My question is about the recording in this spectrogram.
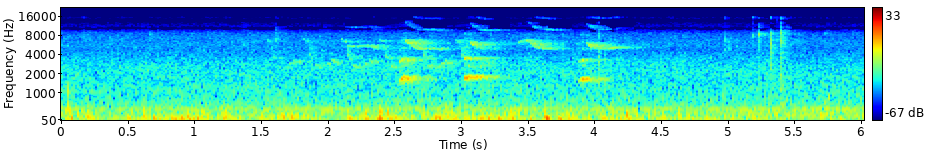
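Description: A run of short, high, falling chirps or squeaks from small animals, several notes spread over about two seconds near the middle, over faint rustling and a steady low hum.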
